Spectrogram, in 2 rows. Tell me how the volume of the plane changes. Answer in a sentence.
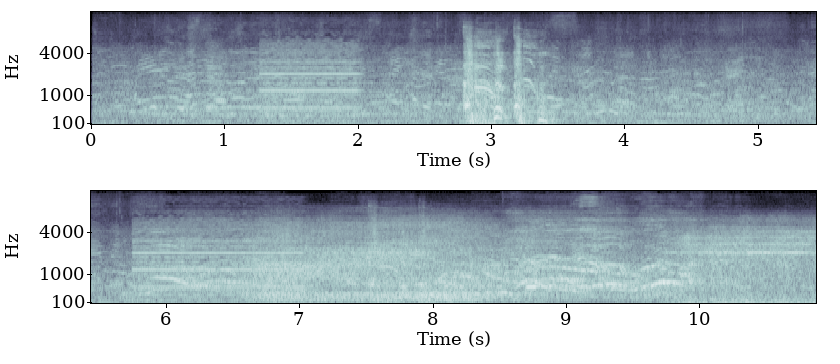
The loudness of the plane goes down, then up.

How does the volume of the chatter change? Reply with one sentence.
The loudness of the chatter goes up.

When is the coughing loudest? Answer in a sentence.
The volume of the coughing peaks at 3 seconds.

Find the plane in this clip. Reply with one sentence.
The plane can be heard from 6.5 to 10.8 s.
